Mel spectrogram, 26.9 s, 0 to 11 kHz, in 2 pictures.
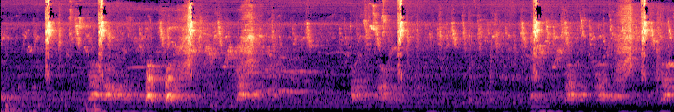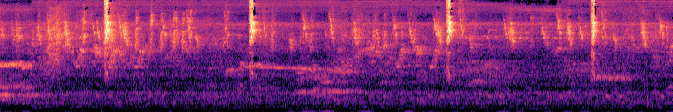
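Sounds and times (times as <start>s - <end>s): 
barn swallow calling: 0.0s - 5.9s, 7.1s - 8.3s, 10.6s - 16.6s, 18.4s - 18.9s, 22.2s - 22.7s, 25.2s - 25.9s.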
